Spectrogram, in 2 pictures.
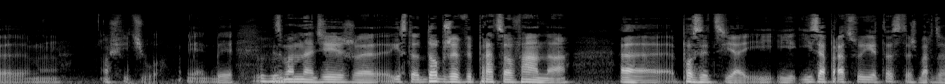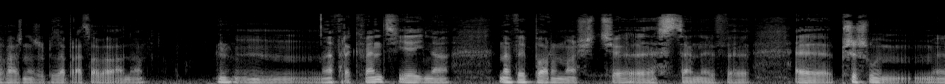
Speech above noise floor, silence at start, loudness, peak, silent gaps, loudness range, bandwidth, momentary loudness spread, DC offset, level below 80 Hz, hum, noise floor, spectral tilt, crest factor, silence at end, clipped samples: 24 dB; 0 s; -24 LUFS; -2 dBFS; none; 9 LU; 11.5 kHz; 15 LU; under 0.1%; -44 dBFS; none; -48 dBFS; -4.5 dB/octave; 22 dB; 0 s; under 0.1%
